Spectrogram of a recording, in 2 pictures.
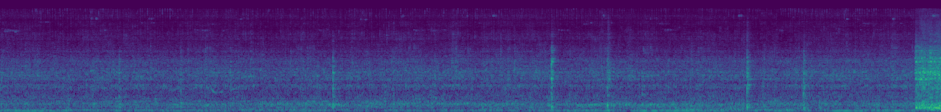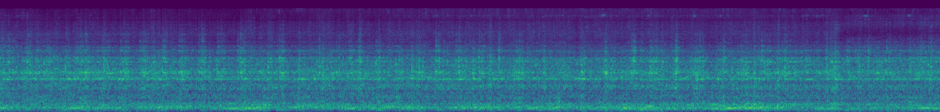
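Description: Steel wheels of a pedal-powered rail bike rolling along railroad track: a steady rolling rumble with occasional sharp clicks. About halfway through, the sound jumps abruptly to a louder, harsher, steady rumble.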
